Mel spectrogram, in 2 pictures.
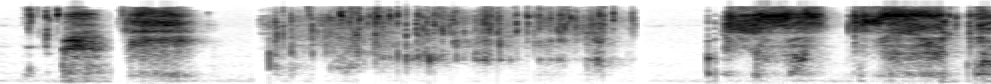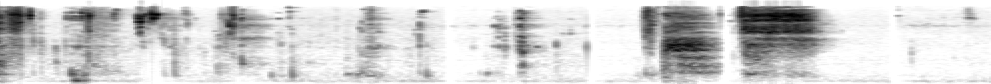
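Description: A plastic wrapper crinkles and rustles close up.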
